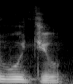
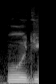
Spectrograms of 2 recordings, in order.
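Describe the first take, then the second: First: "would you" blended into "wood-joo"; "would you" with a j in the middle; linked sounds. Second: Said in the usual way. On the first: Shown as a demonstration.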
